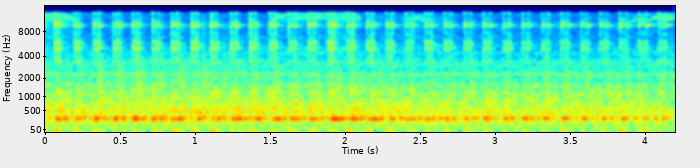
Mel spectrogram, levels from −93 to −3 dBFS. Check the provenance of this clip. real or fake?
real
